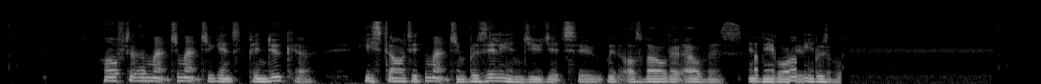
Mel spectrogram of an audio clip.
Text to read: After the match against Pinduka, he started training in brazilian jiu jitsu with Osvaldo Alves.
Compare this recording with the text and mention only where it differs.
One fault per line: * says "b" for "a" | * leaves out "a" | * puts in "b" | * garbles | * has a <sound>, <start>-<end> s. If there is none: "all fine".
* puts in "match"
* says "match" for "training"
* garbles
